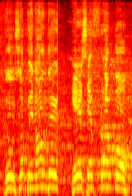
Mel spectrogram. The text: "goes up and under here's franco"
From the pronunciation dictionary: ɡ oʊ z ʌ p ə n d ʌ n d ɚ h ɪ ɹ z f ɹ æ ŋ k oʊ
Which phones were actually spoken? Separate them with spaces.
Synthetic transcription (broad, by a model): ɡ oʊ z ʌ p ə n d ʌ n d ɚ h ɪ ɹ s f ɹ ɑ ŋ k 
